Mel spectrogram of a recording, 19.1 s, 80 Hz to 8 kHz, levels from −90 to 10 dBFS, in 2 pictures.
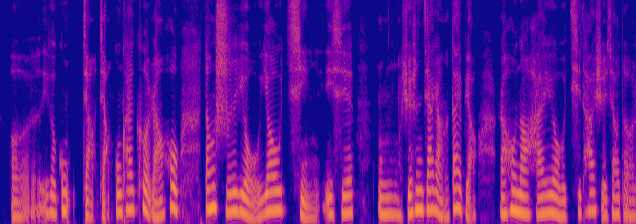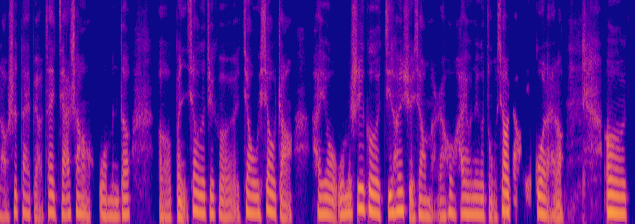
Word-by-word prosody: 呃， 145 Hz, +3 st, -5 dB, 0.2 s
一 195 Hz, -4 st, -5 dB
个 180 Hz, -2 st, 0 dB
公 195 Hz, +3 st, +1 dB, 0.2 s
讲 150 Hz, -2 st, -2 dB
讲 -, -, -5 dB
公 190 Hz, 0 st, +4 dB
开 210 Hz, +2 st, +1 dB
课。 210 Hz, -1 st, +1 dB
然 155 Hz, -1 st, -1 dB
后， 220 Hz, +2 st, +3 dB, 0.3 s
当 220 Hz, +2 st, +5 dB
时 200 Hz, -3 st, +2 dB
有 165 Hz, -7 st, +2 dB
邀 200 Hz, +5 st, +3 dB
请 70 Hz, -, -3 dB
一 170 Hz, -, -1 dB
些 180 Hz, +2 st, -1 dB, 0.4 s
嗯 170 Hz, -1 st, -1 dB
学 175 Hz, +6 st, +1 dB
生 210 Hz, +2 st, +5 dB
家 210 Hz, 0 st, +2 dB
长 180 Hz, -7 st, 0 dB
的 145 Hz, -, -5 dB
代 220 Hz, +7 st, +2 dB
表， 180 Hz, -5 st, -4 dB, 0.3 s
然 175 Hz, 0 st, 0 dB
后 210 Hz, +2 st, +4 dB
呢， 180 Hz, -2 st, +4 dB
还 165 Hz, +1 st, -2 dB
有 175 Hz, -4 st, +1 dB
其 180 Hz, +4 st, -7 dB
他 195 Hz, +3 st, -3 dB
学 200 Hz, -, -3 dB
校 170 Hz, +2 st, -3 dB
的 155 Hz, -2 st, -5 dB
老 145 Hz, -1 st, -7 dB
师 145 Hz, +7 st, -3 dB
代 180 Hz, -2 st, -4 dB
表， -, -, -8 dB
再 190 Hz, -1 st, 0 dB
加 165 Hz, 0 st, -3 dB
上 85 Hz, -, -2 dB
我 155 Hz, -, -2 dB
们 150 Hz, 0 st, -2 dB
的 165 Hz, +2 st, -1 dB, 0.4 s
呃 140 Hz, 0 st, -4 dB
本 150 Hz, -4 st, +1 dB
校 205 Hz, -, +2 dB
的 180 Hz, -1 st, +4 dB
这 175 Hz, 0 st, -1 dB
个 150 Hz, -3 st, -4 dB
教 190 Hz, -3 st, +2 dB
务 170 Hz, 0 st, +2 dB
校 190 Hz, +1 st, +2 dB
长， 135 Hz, -5 st, -3 dB, 0.2 s
还 175 Hz, -, -3 dB
有 170 Hz, -3 st, +2 dB
我 160 Hz, -, -1 dB
们 175 Hz, +1 st, +2 dB
是 185 Hz, -, 0 dB
一 -, -, +8 dB
个 200 Hz, -4 st, +4 dB
集 165 Hz, +2 st, +1 dB
团 195 Hz, +2 st, +5 dB
学 200 Hz, 0 st, 0 dB
校 160 Hz, -2 st, -1 dB
嘛， 150 Hz, -, -4 dB
然 155 Hz, -, -5 dB
后 185 Hz, +3 st, -2 dB
还 170 Hz, 0 st, -3 dB
有 170 Hz, -1 st, +1 dB
那 170 Hz, 0 st, +1 dB
个 165 Hz, -, +1 dB
总 150 Hz, -1 st, -6 dB
校 190 Hz, +7 st, +4 dB
长 -, -, -6 dB
也 -, -, -12 dB
过 180 Hz, -2 st, +4 dB
来 165 Hz, +1 st, -3 dB
了。 -, -, -1 dB, 0.6 s
呃， 180 Hz, -2 st, +7 dB
170 Hz, 260 characters per minute, -25 LUFS, 155-190 Hz, 0.6 s, 一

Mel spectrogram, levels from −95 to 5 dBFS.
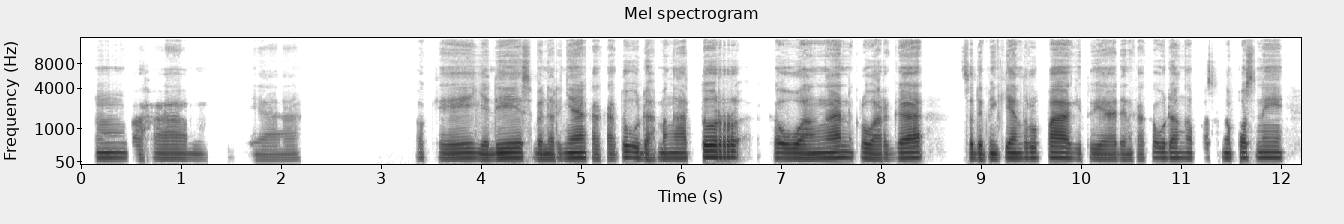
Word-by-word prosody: Mmm, 120 Hz, 0 st, -2 dB
paham. 110 Hz, 0 st, -9 dB, 0.4 s
Iya. 100 Hz, +1 st, -16 dB, 1.2 s
Oke. 110 Hz, +1 st, -2 dB
Jadi 115 Hz, +3 st, +4 dB
sebenernya, 110 Hz, +2 st, +1 dB
Kakak, 105 Hz, -2 st, -7 dB
tuh, 135 Hz, -2 st, +3 dB
udah 110 Hz, -3 st, -3 dB
mengatur 120 Hz, +5 st, +3 dB, 0.3 s
keuangan 120 Hz, +2 st, +3 dB
keluarga 115 Hz, +3 st, +2 dB, 0.4 s
sedemikian 115 Hz, +2 st, 0 dB
rupa 125 Hz, +1 st, +3 dB
gitu, 110 Hz, -1 st, -9 dB
ya. 105 Hz, -1 st, -2 dB
Dan 105 Hz, 0 st, -7 dB
Kakak 115 Hz, +5 st, -7 dB
udah 125 Hz, 0 st, 0 dB
ngepos-ngepos, 120 Hz, +1 st, -5 dB
nih, 130 Hz, -1 st, -2 dB
115 Hz, 105 wpm, -20 LUFS, 110-120 Hz, 1.2 s, Jadi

